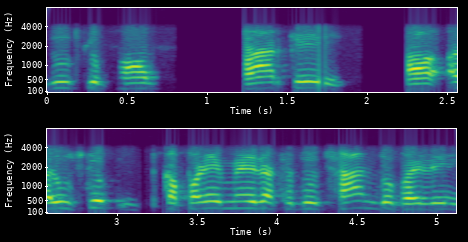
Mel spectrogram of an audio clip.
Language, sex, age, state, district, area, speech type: Hindi, female, 60+, Uttar Pradesh, Ghazipur, rural, conversation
